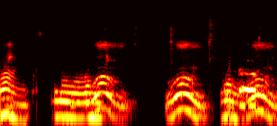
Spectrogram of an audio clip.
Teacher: ও দিয়ে শুরু না, শুরুটা হবে উ দিয়ে।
